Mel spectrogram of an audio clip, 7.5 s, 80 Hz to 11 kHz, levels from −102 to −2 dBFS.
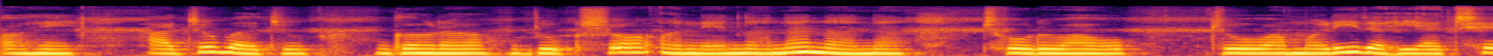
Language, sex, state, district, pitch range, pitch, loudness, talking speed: Gujarati, female, Gujarat, Valsad, 200-215 Hz, 205 Hz, -13 LUFS, 90 wpm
